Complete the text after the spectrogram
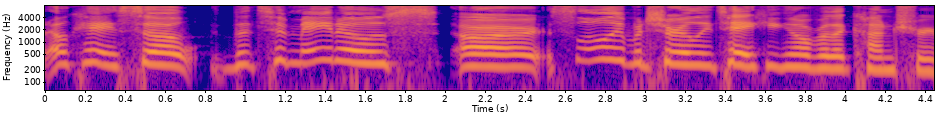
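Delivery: normal talking voice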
